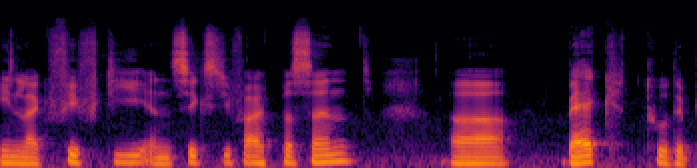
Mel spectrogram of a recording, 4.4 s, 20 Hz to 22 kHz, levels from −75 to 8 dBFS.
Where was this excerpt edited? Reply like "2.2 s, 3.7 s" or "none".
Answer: none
